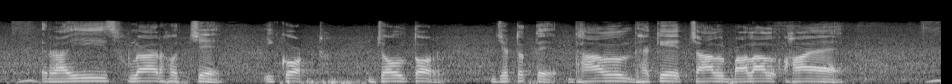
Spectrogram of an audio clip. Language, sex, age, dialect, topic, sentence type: Bengali, male, 31-35, Jharkhandi, agriculture, statement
